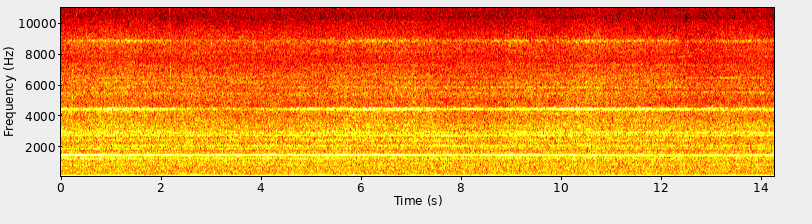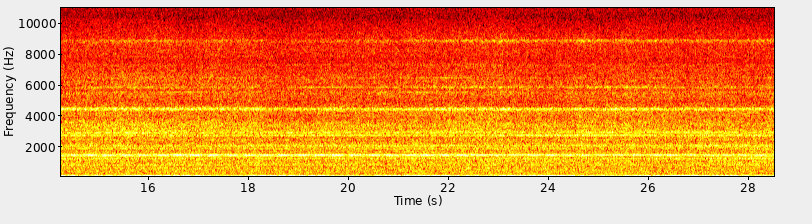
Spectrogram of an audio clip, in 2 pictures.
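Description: EMD two-stroke diesel locomotives idling: a steady, unchanging low rumble with a thin steady whine above it.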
